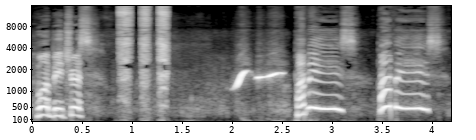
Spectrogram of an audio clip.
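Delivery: high, loud call to the dogs; yelling. Real, not acted. Calling puppies to come along on a walk, yelling high. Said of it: "Sorry for yelling".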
